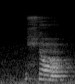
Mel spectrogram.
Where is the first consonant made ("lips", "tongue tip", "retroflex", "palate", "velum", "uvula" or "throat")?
palate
